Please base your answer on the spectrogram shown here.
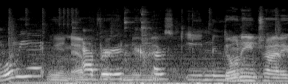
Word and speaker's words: Albuquerque: Albuquerque.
